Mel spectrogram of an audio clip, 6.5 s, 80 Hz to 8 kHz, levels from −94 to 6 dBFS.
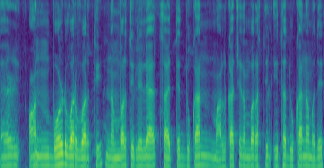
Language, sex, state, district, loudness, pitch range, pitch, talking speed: Marathi, male, Maharashtra, Gondia, -20 LUFS, 110-120 Hz, 115 Hz, 150 wpm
